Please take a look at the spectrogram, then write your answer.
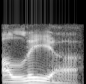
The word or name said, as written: aliya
